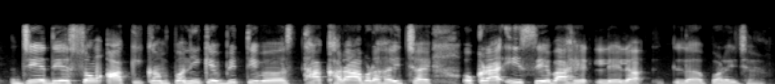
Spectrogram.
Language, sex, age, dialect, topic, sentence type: Maithili, female, 18-24, Angika, banking, statement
